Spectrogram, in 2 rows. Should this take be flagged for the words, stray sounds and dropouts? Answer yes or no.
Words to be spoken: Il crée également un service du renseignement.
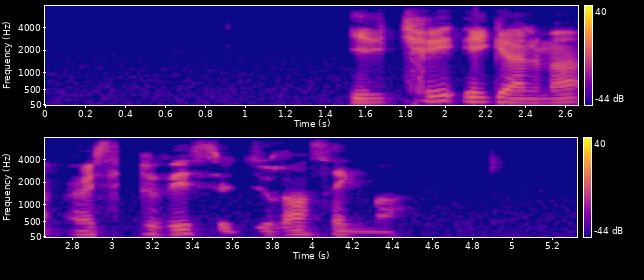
yes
